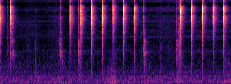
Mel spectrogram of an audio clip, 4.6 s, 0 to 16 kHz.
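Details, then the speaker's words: Tribute T720 motorhome gas hob, igniter built into the dial (press down and turn): crisp, sharp ticks about four or five a second in bursts as the knob is pressed. The hob ignition is clicking normally. "Your hob, how to use your hob. No igniter, the igniter's built into the dial, so just press down and turn."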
